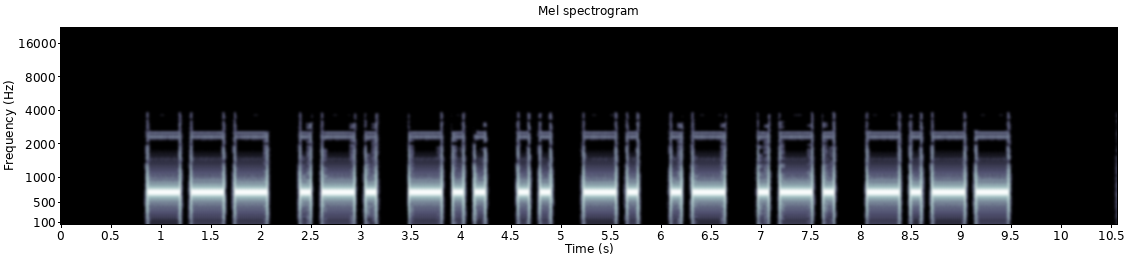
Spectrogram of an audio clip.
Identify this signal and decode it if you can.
Morse code, heard as a keyed tone, about 11 wpm, 700 Hz. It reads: ORDINARY
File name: 11 WPM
